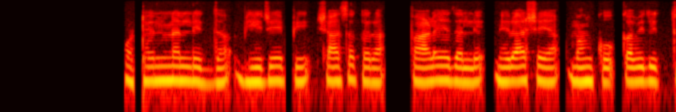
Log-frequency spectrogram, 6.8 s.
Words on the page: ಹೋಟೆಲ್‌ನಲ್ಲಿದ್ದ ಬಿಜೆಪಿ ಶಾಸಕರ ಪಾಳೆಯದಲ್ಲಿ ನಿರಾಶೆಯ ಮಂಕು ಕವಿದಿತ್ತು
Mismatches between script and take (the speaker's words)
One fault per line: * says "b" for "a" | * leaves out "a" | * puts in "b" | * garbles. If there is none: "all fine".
all fine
